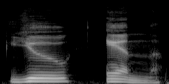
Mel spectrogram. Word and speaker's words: UN: a u n treaty u n also starts with the consonant y sound u n and is used before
